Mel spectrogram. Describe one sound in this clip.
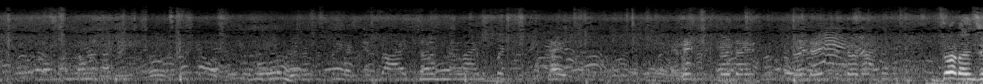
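Several men and women talk and call out nearby, outdoors.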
